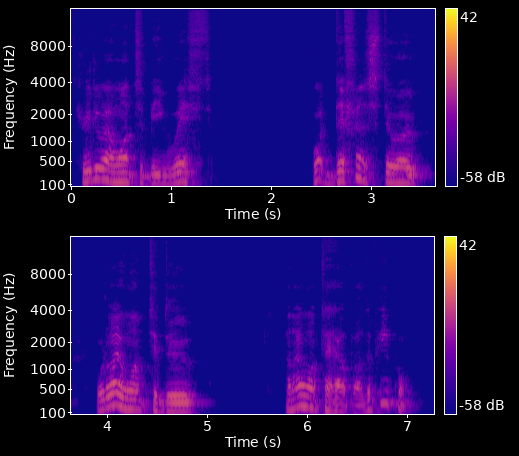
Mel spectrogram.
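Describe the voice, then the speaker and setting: A man's somewhat breathy, dark, mellow voice at a fairly high pitch, fairly quick with lively intonation and long, frequent pauses. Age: 60s. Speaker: life coach. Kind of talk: interview conversation.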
